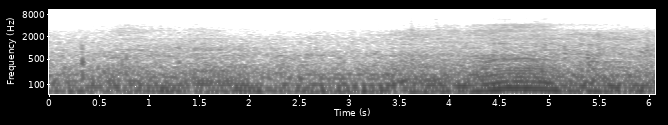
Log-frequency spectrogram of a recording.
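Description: Steady rumble of road traffic, with one vehicle's engine passing close and loudest about four to five seconds in.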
